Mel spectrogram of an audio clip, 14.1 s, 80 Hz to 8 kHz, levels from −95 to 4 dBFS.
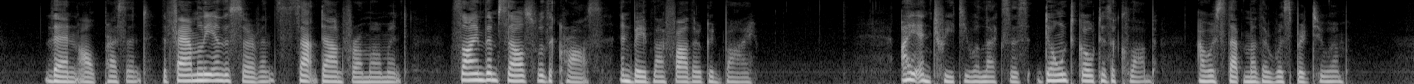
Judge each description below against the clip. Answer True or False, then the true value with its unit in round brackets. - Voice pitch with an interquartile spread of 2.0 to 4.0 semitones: True (2.7 semitones)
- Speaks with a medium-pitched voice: True (175 Hz)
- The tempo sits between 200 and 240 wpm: False (165 wpm)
